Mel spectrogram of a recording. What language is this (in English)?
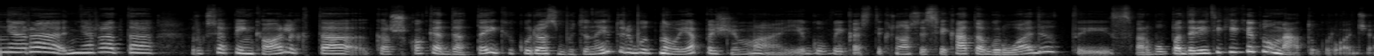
Lithuanian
